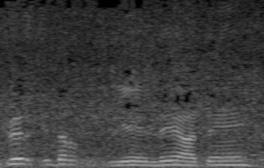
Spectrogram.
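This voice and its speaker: A man's voice: high voice, fairly even intonation, measured pace, noisy background. A man with a Pakistani Urdu accent, filming on a phone as he walks through a workshop and explains each step in a chatty vlog. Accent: Urdu-speaking Pakistani. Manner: chatty, repeats "you can see" while pointing. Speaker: vlogger showing a factory. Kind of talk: casual walkthrough vlog. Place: indoor workshop with machines. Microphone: handheld phone camera.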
